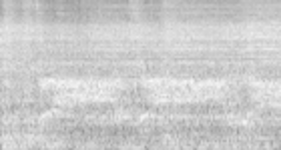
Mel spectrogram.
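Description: Death metal band playing live, with distorted electric guitars, bass guitar and drums, joined about a third of a second in by the vocalist's harsh screamed vocals.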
